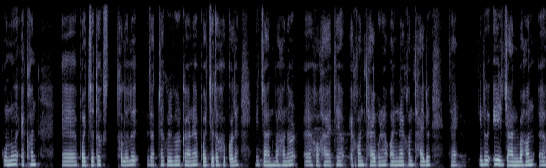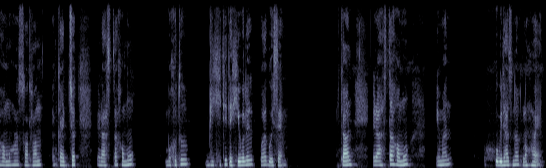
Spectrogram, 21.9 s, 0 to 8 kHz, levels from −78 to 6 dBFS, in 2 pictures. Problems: none marked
